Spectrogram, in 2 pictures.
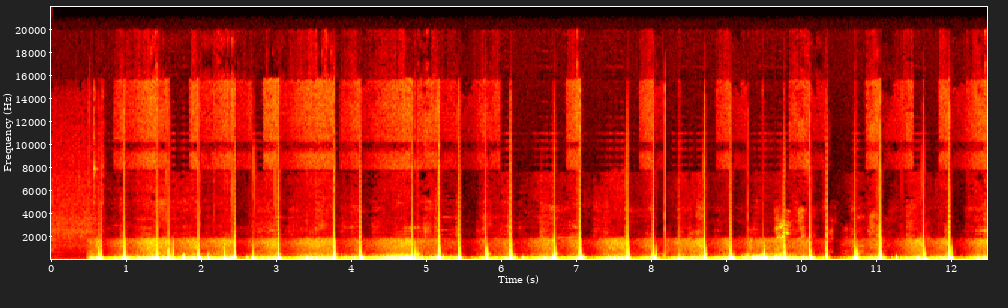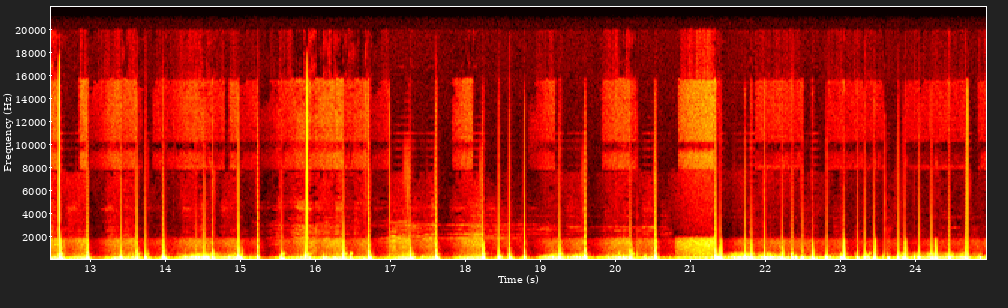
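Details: Male's normal heart sounds while exercising, recorded live: fast, regular heart thumps over a steady low hum.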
